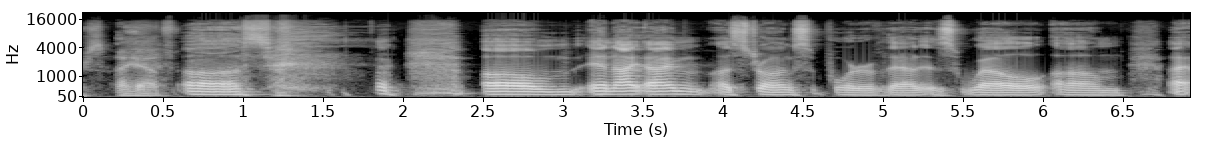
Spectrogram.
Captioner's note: laughs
